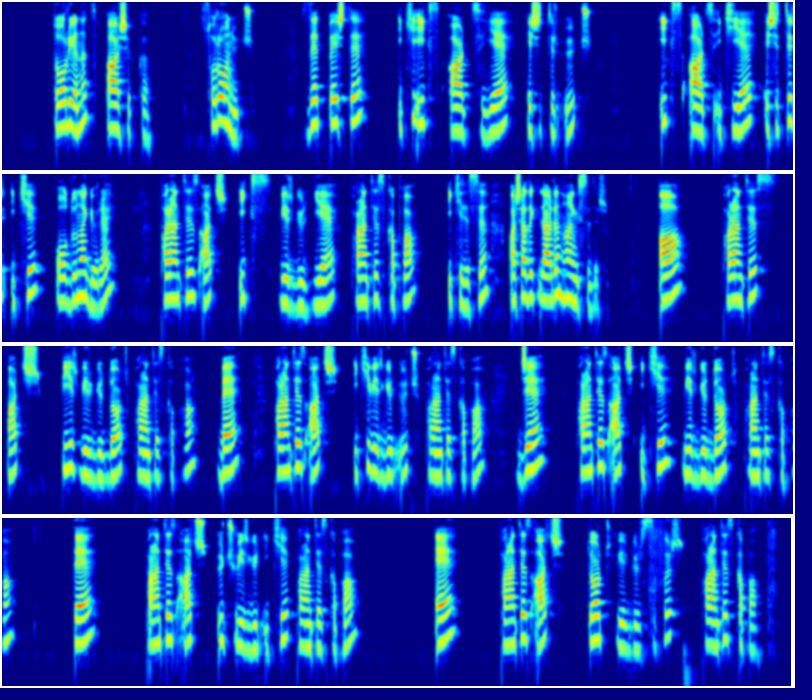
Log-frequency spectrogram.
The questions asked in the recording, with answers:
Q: Z5'te 2x artı y eşittir 3, x artı 2y eşittir 2 olduğuna göre parantez aç x virgül y parantez kapa ikilisi aşağıdakilerden hangisidir?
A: Doğru yanıt D şıkkı.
